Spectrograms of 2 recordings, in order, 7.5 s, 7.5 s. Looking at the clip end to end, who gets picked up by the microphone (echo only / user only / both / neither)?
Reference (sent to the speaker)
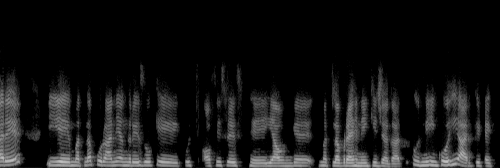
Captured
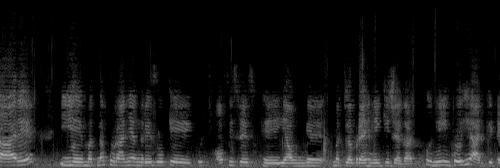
echo only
